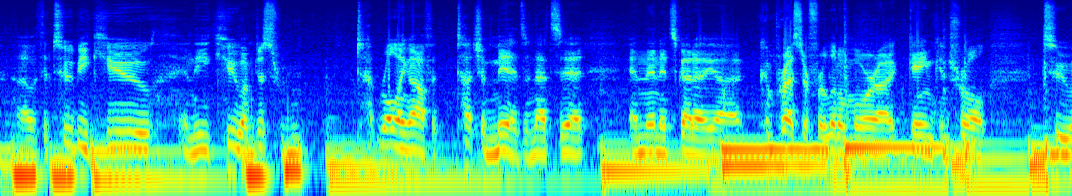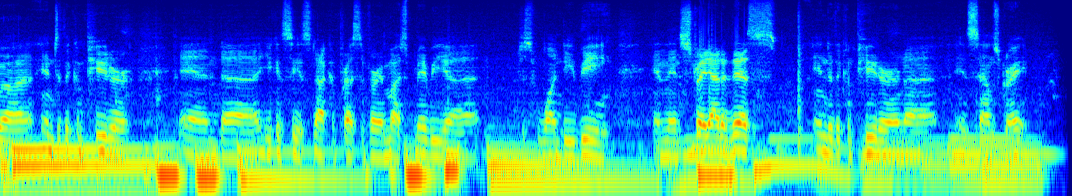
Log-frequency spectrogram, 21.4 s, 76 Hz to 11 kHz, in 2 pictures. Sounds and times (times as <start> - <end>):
Music: 0.0 - 21.4
Speech: 0.1 - 2.9, 3.6 - 21.0.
